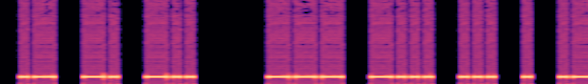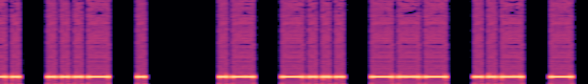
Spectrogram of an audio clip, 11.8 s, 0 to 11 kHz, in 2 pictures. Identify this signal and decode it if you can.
Morse code, heard as a keyed tone, about 18 wpm, spaced as for 15 wpm, 1000 Hz. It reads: AND OBSERVE ABOUT
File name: qotdfiles / 15wpm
